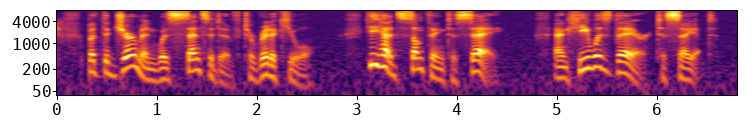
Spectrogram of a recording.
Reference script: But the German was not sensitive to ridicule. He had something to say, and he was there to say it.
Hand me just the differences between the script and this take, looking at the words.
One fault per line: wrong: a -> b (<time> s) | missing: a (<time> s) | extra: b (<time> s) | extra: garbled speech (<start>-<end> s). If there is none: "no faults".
missing: not (1.1 s)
